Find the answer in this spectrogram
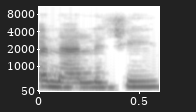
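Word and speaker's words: analogy: पर भी देख लीजिए जैसे एलो जीी वाय इसको हम लजी ऐसे करके प्रोनाउंस करते हैं जैसे कि बायोलॉजी सो यहां पर है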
